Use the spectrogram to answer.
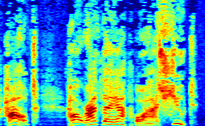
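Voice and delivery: high, reedy but strong warning shout; reedy yell. A narrator's reading. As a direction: yell it thin and high, with force behind it. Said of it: "yelled in a voice that was reedy but strong".

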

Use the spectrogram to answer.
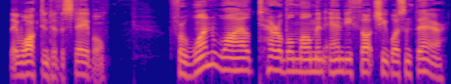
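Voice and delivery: plain reading voice

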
